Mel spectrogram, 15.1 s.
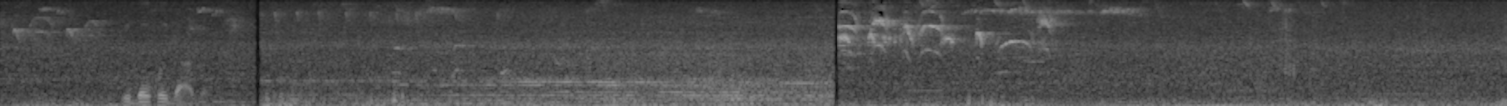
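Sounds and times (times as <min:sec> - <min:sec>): birds chirping: 0:00.0 - 0:15.0
low outdoor rumble: 0:01.1 - 0:08.4.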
